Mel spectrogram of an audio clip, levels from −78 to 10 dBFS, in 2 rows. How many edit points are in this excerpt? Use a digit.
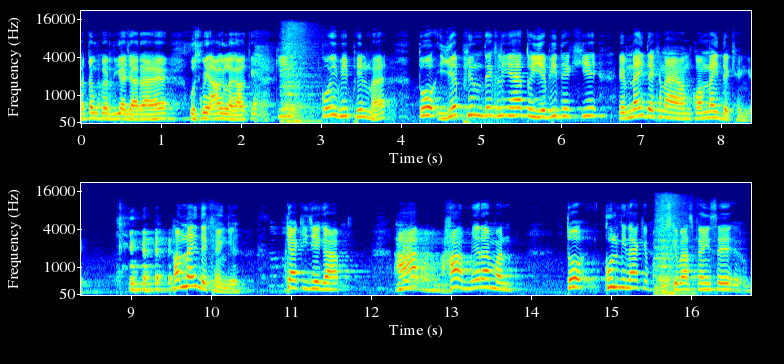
2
